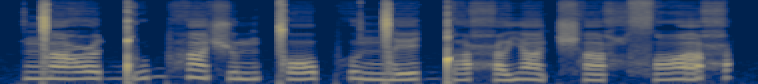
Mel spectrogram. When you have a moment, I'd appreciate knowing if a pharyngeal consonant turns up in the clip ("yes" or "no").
yes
